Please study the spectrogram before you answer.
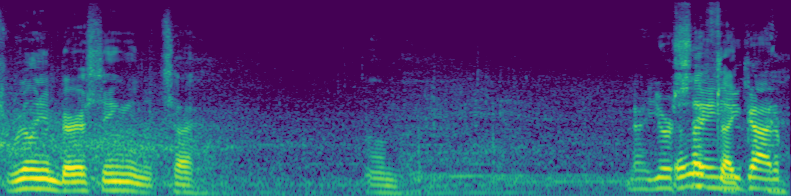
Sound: cars passing

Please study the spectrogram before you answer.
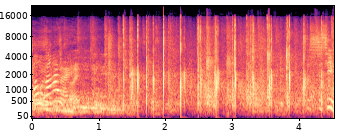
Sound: applause

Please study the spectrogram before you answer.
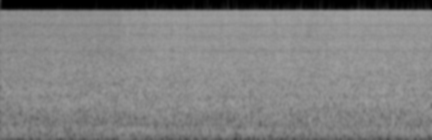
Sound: rushing water roars

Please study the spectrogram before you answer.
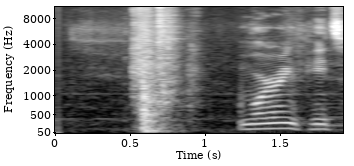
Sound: door slams

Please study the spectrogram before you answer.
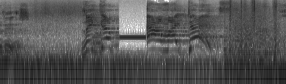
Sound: beep; dramatic music

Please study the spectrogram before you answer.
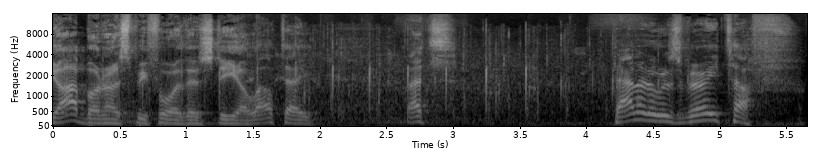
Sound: some Applause

